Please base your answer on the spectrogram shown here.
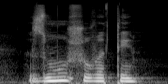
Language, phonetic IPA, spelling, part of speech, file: Ukrainian, [ˈzmuʃʊʋɐte], змушувати, verb, Uk-змушувати.ogg
- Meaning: to force, to coerce, to compel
